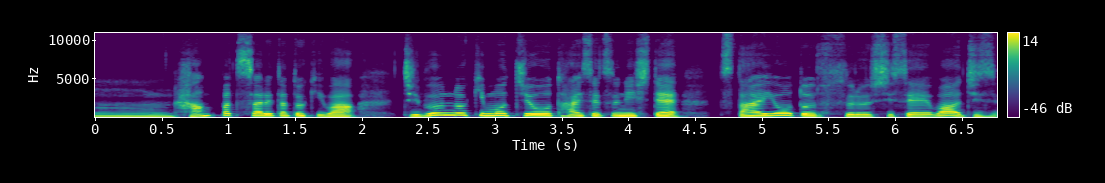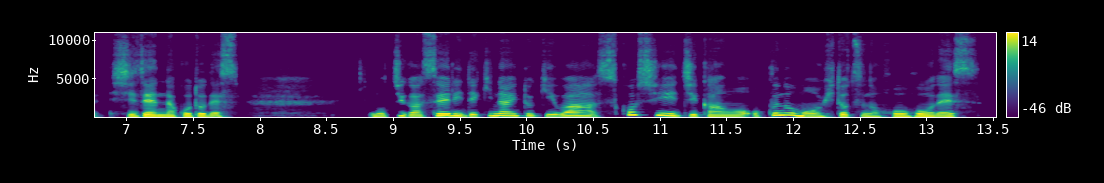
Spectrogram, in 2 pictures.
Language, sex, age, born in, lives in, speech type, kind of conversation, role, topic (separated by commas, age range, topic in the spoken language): Japanese, female, 45-49, Japan, United States, read, expert-assistant, expert, 意見が違う人と上手く話し合うためのコツは何ですか？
